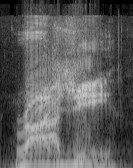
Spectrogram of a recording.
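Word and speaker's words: Rahjai: other facts other than first name is pronounced rajji now who's did did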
